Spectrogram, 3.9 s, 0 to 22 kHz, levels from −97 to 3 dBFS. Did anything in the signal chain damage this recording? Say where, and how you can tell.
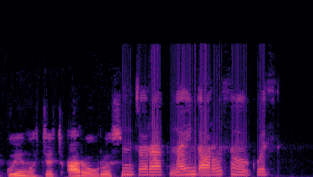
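Yes. From 1.53 s on, speech buzzes robotically at 86 Hz. That is planar audio read as interleaved in sample-format conversion, fitting 11.6 ms, 512-sample blocks.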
